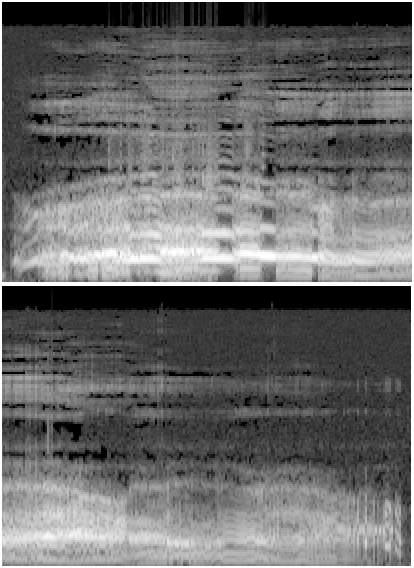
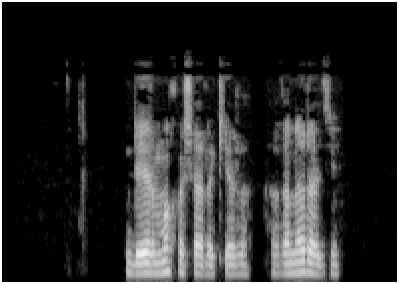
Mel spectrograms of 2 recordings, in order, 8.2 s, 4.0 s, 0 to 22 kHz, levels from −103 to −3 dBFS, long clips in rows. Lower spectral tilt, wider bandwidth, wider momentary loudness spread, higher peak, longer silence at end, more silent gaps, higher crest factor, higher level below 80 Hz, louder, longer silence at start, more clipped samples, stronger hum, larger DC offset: first, -7 dB/octave vs -4.5 dB/octave; first, 12.5 kHz vs 9.4 kHz; about the same, 20 LU vs 19 LU; first, 0 dBFS vs -6 dBFS; second, 0.1 s vs 0.6 s; neither; second, 12 dB vs 20 dB; first, -48 dBFS vs -74 dBFS; first, -10 LUFS vs -22 LUFS; second, 0.1 s vs 1.25 s; first, 0.3% vs under 0.1%; neither; neither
